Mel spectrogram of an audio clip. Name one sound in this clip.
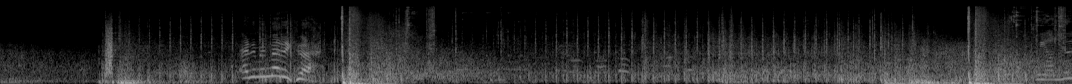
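A rifle fires sharp, loud shots with a booming echo.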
